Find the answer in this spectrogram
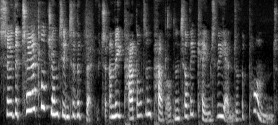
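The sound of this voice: This woman's voice has a dark, mellow tone and big pitch swings.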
